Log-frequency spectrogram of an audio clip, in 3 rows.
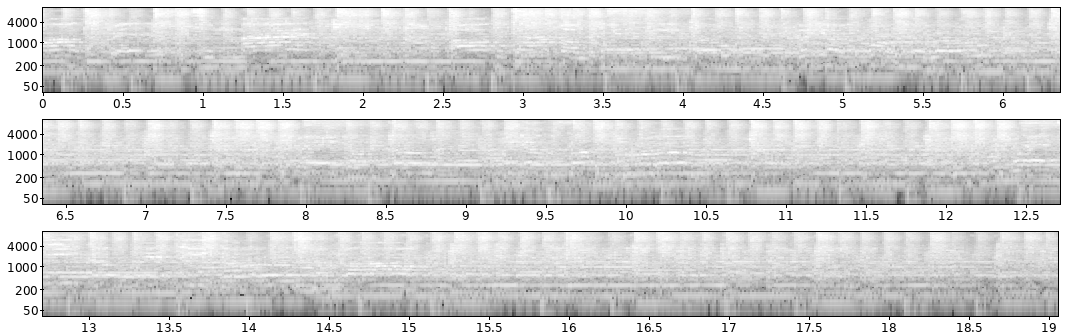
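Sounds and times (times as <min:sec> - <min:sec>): rock song with drum beat: 0:00.0 - 0:19.0.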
